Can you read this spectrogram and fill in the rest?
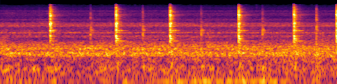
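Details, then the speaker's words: Coleman lantern: sharp piezo igniter snaps repeating unevenly, about one per second, with no ignition whoosh; the igniter sparks but fails to light the lantern. "the igniter doesn't work real great"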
